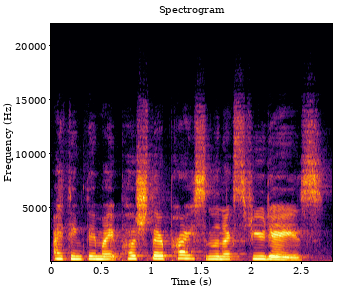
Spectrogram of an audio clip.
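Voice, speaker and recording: A woman's voice: on the high side, fairly even intonation, normal speed, lightly acted. A woman playing a guarded, assertive young indie film director in a staged play reading, firm and direct.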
